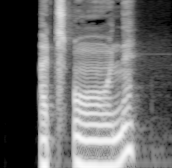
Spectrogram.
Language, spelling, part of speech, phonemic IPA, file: Navajo, achʼooní, noun, /ʔɑ̀t͡ʃʼòːnɪ́/, Nv-achʼooní.ogg
- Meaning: 1. comrade, partner, pal, friend, companion, helper (of either sex) 2. spouse, mate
